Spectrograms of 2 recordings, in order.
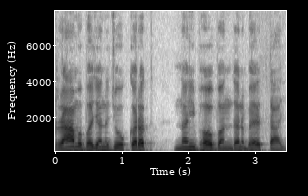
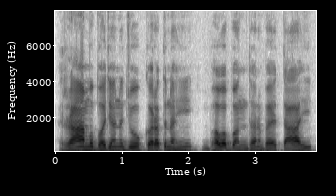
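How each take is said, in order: First: The pause comes before the word 'नहीं'. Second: The pause comes after the word 'नहीं'.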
